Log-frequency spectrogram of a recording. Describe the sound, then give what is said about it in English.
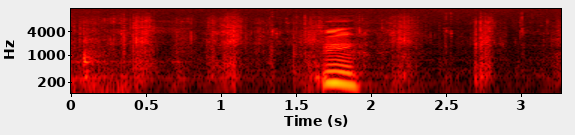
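Pringles potato chips crunch as someone bites into them, one loud, sharp crunch standing out from softer chewing noises. “Pringles have like the right amount of salt. It's a good texture. I like that the potato chips are all consistently shaped.”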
